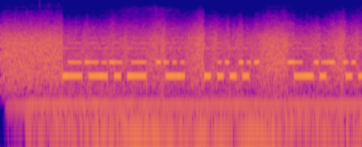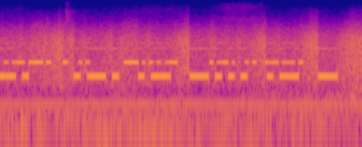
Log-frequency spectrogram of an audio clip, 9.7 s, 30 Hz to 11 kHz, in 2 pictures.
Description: Morse code, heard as two keyed tones, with radio static and the noise inside a bus. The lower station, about 14 wpm, 530 Hz: QTH NR RABAT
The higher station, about 24 wpm, 910 Hz: QTH IS TAIPEI <BT> RIG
